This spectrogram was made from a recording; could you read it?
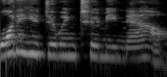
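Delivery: put-on sobbing voice. Retelling a spiritual experience, own words then: retelling own sobbing words. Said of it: "I remember sobbing and saying".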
